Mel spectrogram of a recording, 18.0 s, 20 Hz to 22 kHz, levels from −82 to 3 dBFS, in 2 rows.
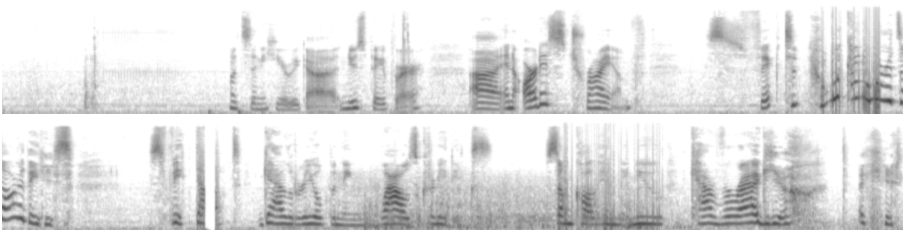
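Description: From 7.95 to 8.77 s, and again from 14.57 to 15.71 s, processor overload crackle tears through the sound. Dozens of very short buffers, a millisecond or two each, miss their deadline and replay stale audio, leaving dense vertical clicks on the spectrogram and jagged steps in the waveform.

At 10.96 to 11.18 s, an intermittent contact briefly opens the line for about 0.11 s. The sound drops out with crackle at both edges, which shows as a near-empty waveform stretch bracketed by sharp broadband spikes on the spectrogram.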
